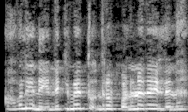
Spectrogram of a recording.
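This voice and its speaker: A young man pleads and apologizes in a high, husky voice, as a man acts him out. The delivery is emotional and earnest throughout. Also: steady tone, rapid-fire, muffled recording.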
